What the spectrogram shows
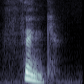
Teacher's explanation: simultaneously your soft palate lowers for the /ŋ/ sound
